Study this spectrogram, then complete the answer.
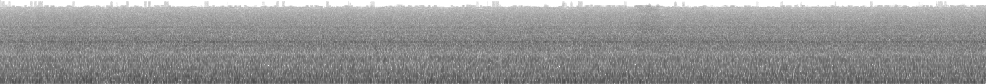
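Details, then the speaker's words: Heil furnace after burners shut off and sequencer clicked, amp draw gone: steady smooth rushing air with low hum, no knocks or rattles; blower running on normally before cycling off. "Amp draw is gone. Blower is still running. We'll wait for the blower to cycle off."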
